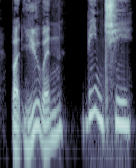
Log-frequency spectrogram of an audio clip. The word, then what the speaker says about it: vinci: Vinci. Vinci. So the CI there gives us the ch sound.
